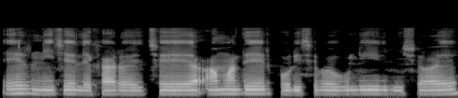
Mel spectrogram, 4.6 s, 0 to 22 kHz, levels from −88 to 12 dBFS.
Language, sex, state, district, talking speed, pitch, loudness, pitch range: Bengali, male, West Bengal, Dakshin Dinajpur, 120 wpm, 115 Hz, -20 LUFS, 115-120 Hz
